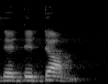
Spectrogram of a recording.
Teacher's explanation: that has three syllables the first two are unaccented and the third syllable is accented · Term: anapest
